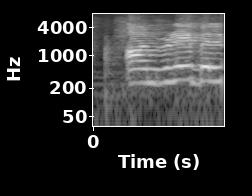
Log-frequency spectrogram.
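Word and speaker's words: honourable: एन ऑनरेबल man. Start किससे है? एच से, मगर प्रोनाउंस कैसे हो रहा है? ऑनरेबल, वॉवल से।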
